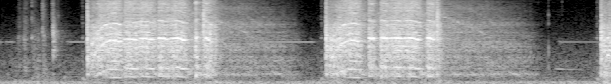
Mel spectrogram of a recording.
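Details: Honda: three roughly one-second cranking bursts, starter whirring evenly, no firing stroke at all; crank no start.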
